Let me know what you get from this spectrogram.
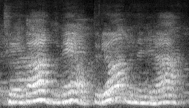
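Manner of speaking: slow, measured Bible recitation; reading aloud together. Real, not acted. Pastor leads children in the memory verse, slow recitation. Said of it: "달달 말씀인데 같이 한번 읽어봐요".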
